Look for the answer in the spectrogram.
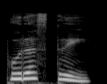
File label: "ಪ್ರಸ್ತರ", kannada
